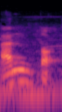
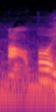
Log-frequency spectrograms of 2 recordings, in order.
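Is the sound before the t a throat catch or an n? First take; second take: n; catch. First: An n sound comes before the t. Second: A throat catch comes before the t. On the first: "dibaca menjadi anto" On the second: "yang maknanya memberi"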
